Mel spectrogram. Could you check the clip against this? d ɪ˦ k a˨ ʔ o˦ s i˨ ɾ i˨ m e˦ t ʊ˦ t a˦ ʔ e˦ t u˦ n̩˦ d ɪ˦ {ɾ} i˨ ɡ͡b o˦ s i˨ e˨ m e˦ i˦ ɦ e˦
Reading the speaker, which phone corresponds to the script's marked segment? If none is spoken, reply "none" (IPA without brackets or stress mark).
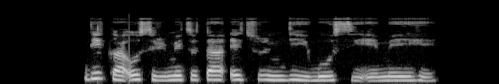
none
